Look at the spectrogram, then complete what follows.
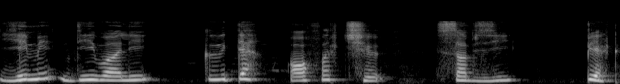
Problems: background sounds at intervals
